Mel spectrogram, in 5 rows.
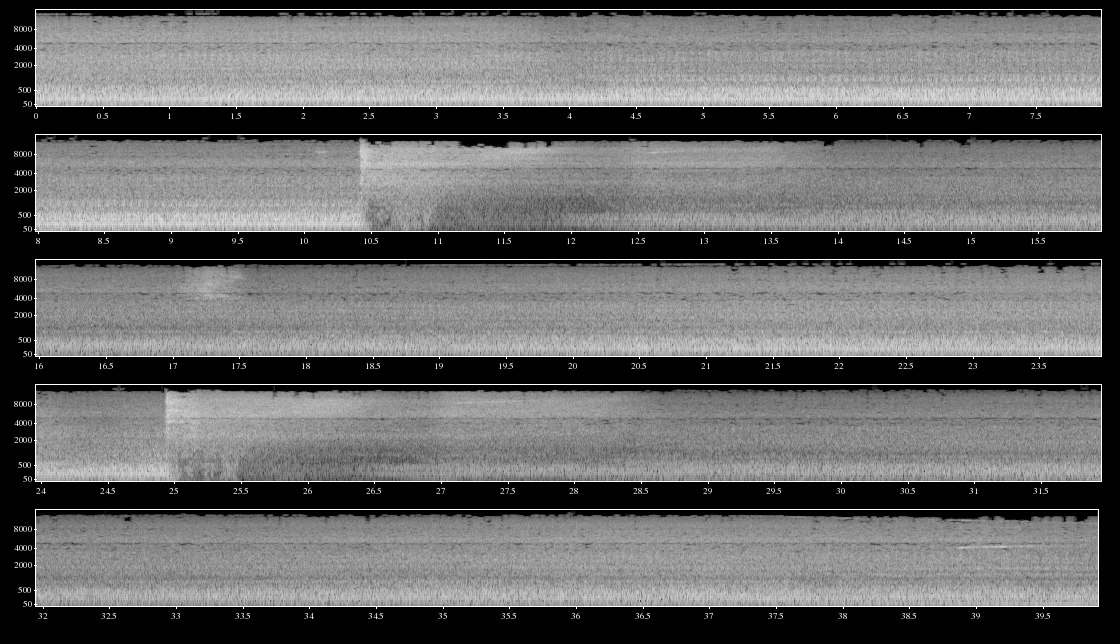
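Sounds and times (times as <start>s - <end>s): air compressor humming: 0.0s - 39.9s
hissing air rush: 10.4s - 14.0s, 24.9s - 28.7s.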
